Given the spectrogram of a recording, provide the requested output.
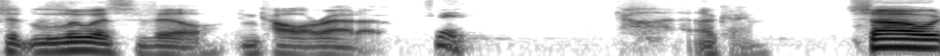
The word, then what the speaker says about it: Louisville: Oh, they pronounce it Louisville in Colorado.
